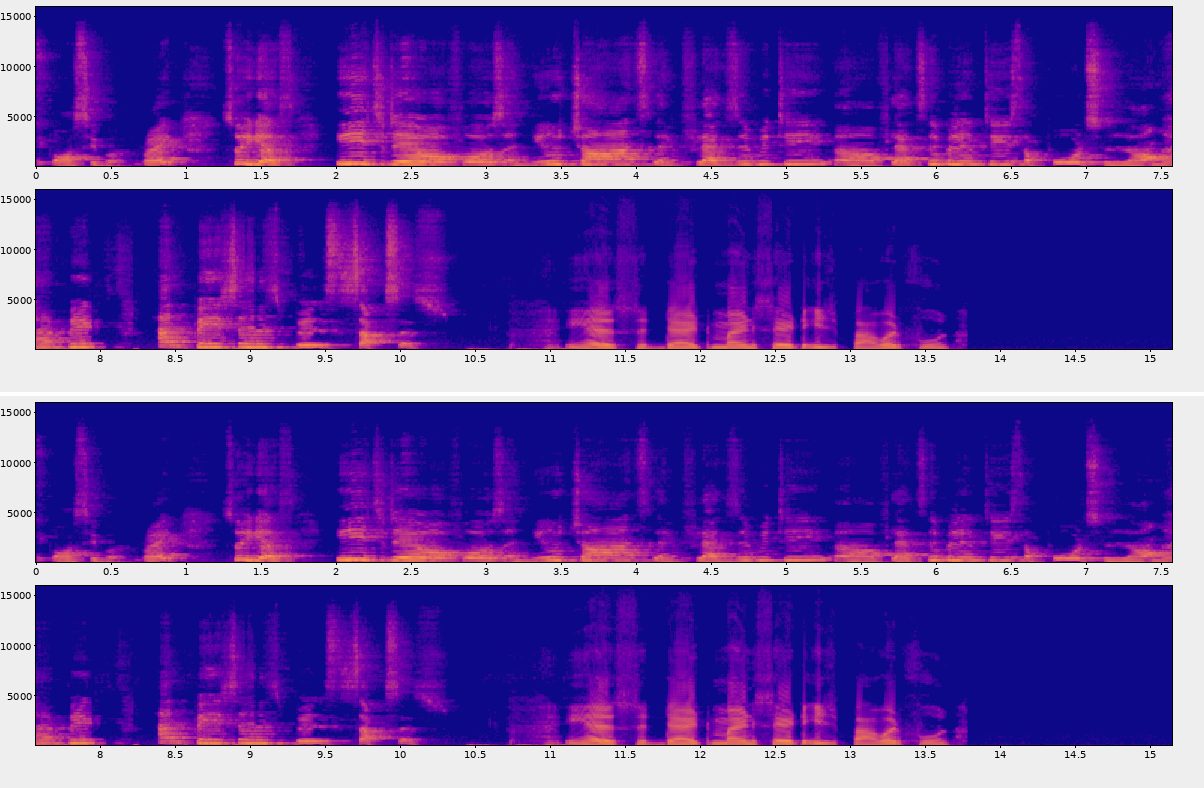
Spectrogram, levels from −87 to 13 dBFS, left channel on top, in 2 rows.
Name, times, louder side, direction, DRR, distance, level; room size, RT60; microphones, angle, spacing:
voice 1, 0.0-8.0 8.4-10.2, left 2 dB, 30° left, 1.0 m, -24 dB
voice 2, 10.9-13.8, right 1 dB, 15° right, 2.7 m, -26 dB
head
